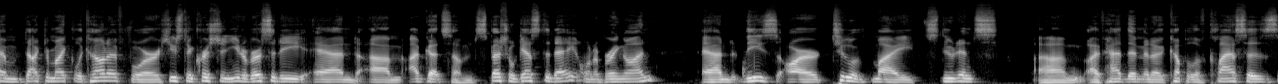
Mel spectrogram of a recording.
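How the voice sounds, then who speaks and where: A man's voice: mid-range voice, no echo. Man hosting a casual interview. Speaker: host, university professor.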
